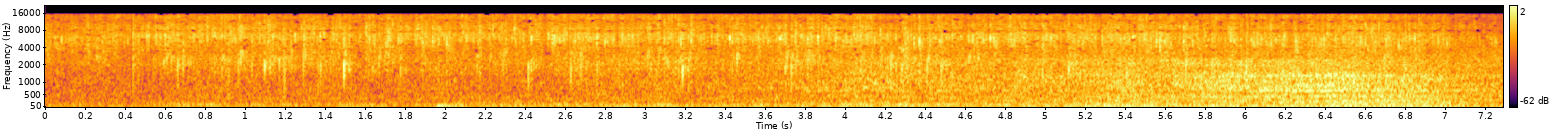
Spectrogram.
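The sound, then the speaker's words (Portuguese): Heavy rain pours steadily outdoors at the doors of a radio station around 7:30 in the morning, a dense continuous hiss with scattered drops spattering and a low rumble underneath, holding at an even, fairly loud level throughout with no voices. “Era a auga que caía esta mañá ás portas da emisora máis ou menos a iso das 7:30.”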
